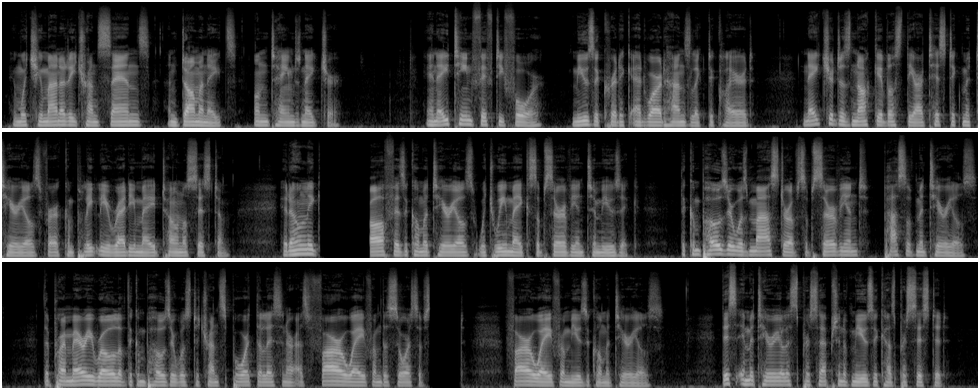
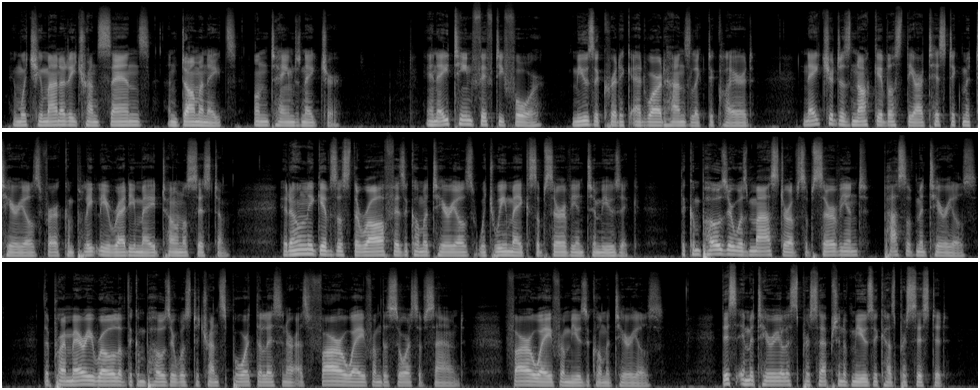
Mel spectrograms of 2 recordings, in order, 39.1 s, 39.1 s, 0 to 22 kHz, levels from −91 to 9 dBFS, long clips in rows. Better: second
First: audio cutting out; at 17 s for 0.5 s and at 32 s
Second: none

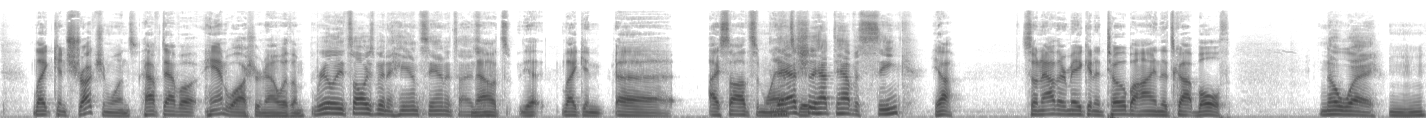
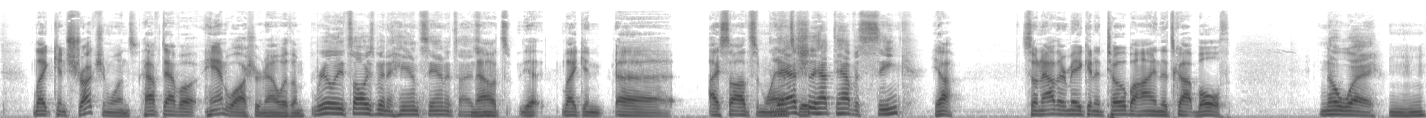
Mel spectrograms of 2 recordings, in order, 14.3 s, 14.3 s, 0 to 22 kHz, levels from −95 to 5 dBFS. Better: neither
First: none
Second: none

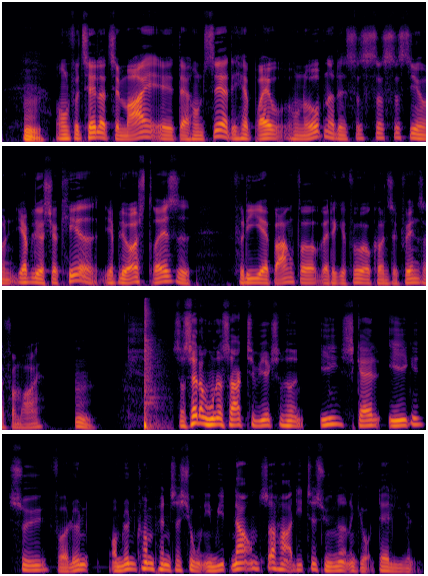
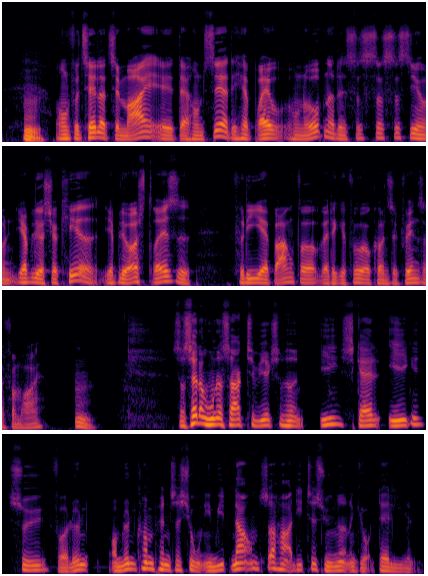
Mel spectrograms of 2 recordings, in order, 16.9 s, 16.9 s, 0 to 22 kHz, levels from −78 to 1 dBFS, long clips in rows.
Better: second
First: door banging; noticeable; at 10 s; peak 2 dB below the speech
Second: none

